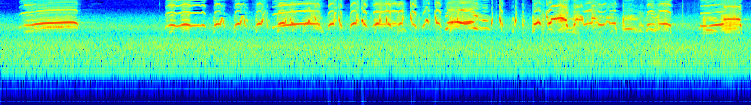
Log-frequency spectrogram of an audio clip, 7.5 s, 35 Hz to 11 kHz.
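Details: Excited Ospreys on a nest in Hellgate Canyon, Montana, 24 August 2013 at 10:46 a.m., as a fish is brought to two hungry birds: one clear whistle, a pause, then a fast, jumbled run of high chirps and squeals.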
